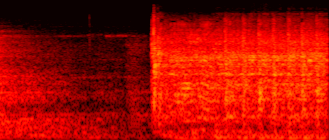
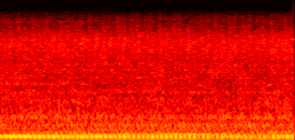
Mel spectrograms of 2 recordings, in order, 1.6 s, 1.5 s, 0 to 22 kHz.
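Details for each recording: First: 1974 Mazda RPU "Mazdarati 2.0" with a turbocharged mid-mounted 5.3L LS4 catches and screams to unchecked high revs; throttle stuck wide open. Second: 1974 Mazda RPU mini-truck with mid-mounted 5.3L LS4 V8, carburetted, freshly rewired: fires after two pumps and holds a steady, even low rumble with no knocks, ticks or stumbles; normal healthy idle.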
